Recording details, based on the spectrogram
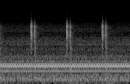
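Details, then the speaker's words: Newly installed Chinese diesel heater in an ice shack, first start with fresh fuel tank and lines: dosing pump ticking about three a second over steady hum while priming a line with no fuel yet. "So I can hear the pump kicking in. It seems like it's trying to prime itself, but"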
